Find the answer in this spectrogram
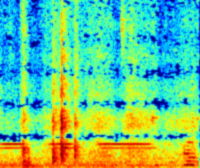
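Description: Dusting a wall shelf with a cloth: a few soft knocks and rustles as a plush cushion is lifted off and the shelf is wiped. Faint short electronic beeps sound behind, the last held for about half a second.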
